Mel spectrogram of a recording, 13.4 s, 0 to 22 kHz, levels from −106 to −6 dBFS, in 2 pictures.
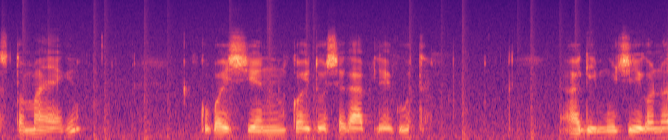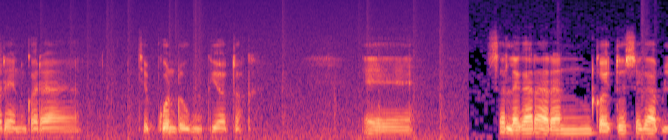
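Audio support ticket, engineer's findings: Overdone noise removal, 11.36 to 13.37 s: denoiser set too aggressive, gating bands near its noise estimate, leaving twinkling specks in near silence and quiet parts of speech lost. Room noise about 23 dB below speech.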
